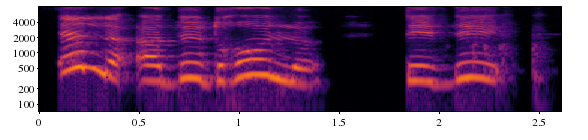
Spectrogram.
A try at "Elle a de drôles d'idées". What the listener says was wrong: Fais la liaison, s'il te plaît. Elle a de drôles d'idées, ta mère.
